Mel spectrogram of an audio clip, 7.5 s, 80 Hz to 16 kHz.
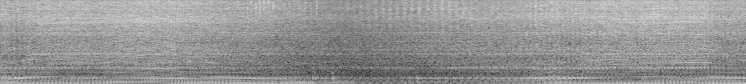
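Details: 2012 Subaru WRX: idle rises into a rev and drops back, with a steady tapping about four per second that follows engine speed; owner unsure whether it is a spun rod bearing or valve chatter, an engine knock.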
